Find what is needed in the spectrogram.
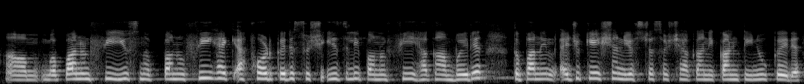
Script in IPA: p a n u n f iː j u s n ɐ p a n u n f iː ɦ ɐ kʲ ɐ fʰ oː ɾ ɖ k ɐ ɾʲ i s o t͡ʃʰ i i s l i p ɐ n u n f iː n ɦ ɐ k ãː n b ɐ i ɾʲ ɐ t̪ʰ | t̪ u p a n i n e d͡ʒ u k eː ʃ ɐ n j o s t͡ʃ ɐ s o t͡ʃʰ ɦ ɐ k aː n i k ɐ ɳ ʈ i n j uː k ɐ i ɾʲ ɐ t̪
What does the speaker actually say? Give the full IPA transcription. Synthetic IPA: p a n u n f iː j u s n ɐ p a n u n f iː ɦ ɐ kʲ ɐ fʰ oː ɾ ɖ k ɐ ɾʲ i s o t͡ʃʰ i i z l i p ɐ n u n f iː ɦ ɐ k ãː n b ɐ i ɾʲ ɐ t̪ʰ | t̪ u p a n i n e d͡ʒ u k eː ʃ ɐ n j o s t͡ʃ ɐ s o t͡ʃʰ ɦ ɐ k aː n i k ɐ ɳ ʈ i n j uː k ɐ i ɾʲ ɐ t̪

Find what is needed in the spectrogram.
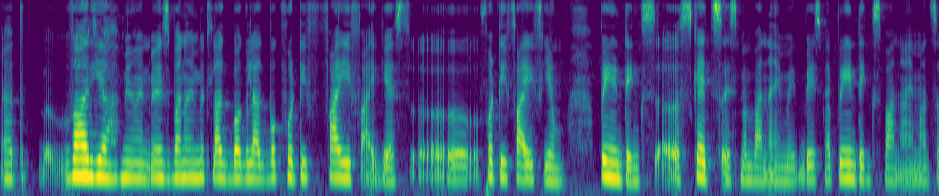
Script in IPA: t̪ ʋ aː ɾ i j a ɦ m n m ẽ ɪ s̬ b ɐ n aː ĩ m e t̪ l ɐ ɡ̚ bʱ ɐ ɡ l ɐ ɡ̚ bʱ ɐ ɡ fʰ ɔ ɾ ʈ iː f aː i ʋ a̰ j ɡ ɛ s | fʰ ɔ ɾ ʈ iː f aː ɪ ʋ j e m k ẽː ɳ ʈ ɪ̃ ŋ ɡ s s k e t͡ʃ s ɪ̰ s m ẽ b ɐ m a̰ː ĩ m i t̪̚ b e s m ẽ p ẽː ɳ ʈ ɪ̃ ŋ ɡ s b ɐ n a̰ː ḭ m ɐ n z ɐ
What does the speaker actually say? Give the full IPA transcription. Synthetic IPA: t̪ ʋ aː ɾ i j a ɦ m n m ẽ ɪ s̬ b ɐ n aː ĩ m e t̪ l ɐ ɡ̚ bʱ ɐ ɡ l ɐ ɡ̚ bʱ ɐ ɡ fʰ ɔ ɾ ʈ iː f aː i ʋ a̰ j ɡ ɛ s | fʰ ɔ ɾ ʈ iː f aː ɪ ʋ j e m p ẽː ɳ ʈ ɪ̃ ŋ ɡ s s k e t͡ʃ s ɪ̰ s m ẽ b ɐ n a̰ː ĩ m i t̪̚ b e s m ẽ p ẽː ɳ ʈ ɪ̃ ŋ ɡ s b ɐ n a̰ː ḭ m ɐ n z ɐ

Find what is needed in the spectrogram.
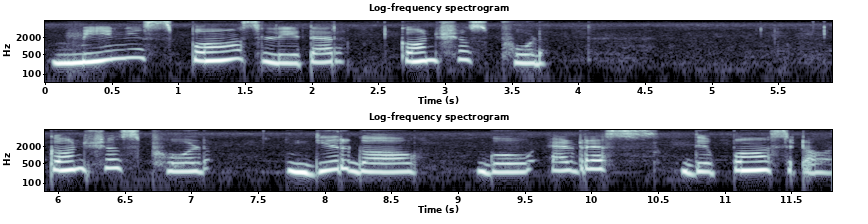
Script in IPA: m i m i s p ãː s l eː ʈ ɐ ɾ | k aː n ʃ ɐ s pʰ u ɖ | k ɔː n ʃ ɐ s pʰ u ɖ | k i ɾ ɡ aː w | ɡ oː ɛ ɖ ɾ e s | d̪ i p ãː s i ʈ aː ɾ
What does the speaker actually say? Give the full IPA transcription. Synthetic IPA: m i n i s p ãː s l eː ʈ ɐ ɾ | k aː n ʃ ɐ s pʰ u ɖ | k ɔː n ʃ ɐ s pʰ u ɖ | ɡ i ɾ ɡ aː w | ɡ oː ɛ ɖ ɾ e s | d̪ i p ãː s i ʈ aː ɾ

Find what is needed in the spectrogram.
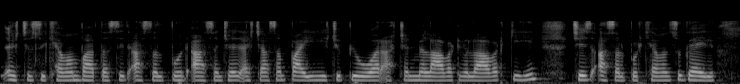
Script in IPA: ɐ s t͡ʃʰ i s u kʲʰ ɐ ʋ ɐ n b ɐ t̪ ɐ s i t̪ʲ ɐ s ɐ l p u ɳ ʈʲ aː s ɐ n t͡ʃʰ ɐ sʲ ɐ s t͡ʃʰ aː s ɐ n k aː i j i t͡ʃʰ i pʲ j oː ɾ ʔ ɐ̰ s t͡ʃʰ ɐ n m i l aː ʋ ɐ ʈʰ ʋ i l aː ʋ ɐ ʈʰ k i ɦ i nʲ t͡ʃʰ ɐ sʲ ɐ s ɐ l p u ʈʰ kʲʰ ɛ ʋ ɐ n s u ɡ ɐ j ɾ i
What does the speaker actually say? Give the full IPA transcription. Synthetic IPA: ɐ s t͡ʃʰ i s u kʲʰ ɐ ʋ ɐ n b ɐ t̪ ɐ s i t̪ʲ ɐ s ɐ l p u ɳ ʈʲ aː s ɐ n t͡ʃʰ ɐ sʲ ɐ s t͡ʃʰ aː s ɐ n p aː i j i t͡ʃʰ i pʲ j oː ɾ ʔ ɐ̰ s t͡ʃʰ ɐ n m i l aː ʋ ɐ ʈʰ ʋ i l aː ʋ ɐ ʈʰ k i ɦ i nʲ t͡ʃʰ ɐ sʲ ɐ s ɐ l p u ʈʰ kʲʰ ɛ ʋ ɐ n s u ɡ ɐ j ɾ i

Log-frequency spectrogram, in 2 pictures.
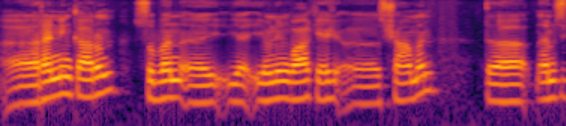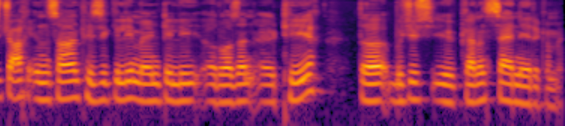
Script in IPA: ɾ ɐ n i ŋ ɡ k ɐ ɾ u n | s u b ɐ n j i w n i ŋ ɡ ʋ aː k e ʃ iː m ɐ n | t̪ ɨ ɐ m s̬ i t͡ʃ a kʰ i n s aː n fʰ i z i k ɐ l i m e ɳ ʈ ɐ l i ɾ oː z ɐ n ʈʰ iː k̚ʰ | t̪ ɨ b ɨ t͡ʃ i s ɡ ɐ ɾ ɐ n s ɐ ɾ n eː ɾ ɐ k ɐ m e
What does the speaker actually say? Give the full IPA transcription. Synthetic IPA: ɾ ɐ n i ŋ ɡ k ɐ ɾ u n | s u b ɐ n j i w n i ŋ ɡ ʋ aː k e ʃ aː m ɐ n | t̪ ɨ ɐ m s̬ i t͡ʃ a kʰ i n s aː n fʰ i z i k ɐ l i m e ɳ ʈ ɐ l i ɾ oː z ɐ n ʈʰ iː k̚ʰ | t̪ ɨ b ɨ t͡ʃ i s k ɐ ɾ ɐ n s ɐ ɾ n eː ɾ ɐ k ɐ m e

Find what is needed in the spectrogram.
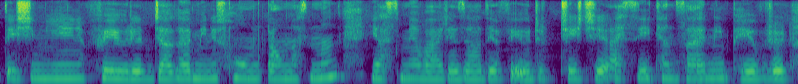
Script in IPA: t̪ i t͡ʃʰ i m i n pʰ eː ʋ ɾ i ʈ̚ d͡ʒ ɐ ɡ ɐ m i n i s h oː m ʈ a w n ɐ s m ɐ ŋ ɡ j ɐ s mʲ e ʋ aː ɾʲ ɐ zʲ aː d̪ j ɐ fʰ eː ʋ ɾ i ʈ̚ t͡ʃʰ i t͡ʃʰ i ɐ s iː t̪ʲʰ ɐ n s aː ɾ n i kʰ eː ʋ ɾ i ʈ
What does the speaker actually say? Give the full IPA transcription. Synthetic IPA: t̪ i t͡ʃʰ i m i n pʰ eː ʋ ɾ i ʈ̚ d͡ʒ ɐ ɡ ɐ m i n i s h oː m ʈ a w n ɐ s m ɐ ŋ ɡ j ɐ s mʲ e ʋ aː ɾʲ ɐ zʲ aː d̪ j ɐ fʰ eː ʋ ɾ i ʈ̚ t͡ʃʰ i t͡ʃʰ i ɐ s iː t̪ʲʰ ɐ n s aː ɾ n i pʰ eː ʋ ɾ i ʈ

